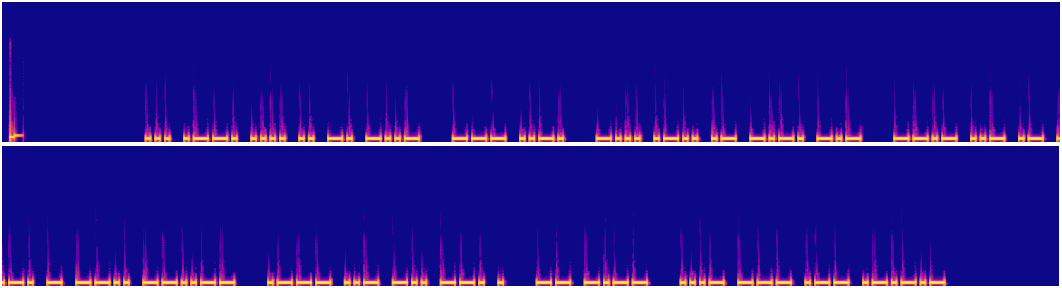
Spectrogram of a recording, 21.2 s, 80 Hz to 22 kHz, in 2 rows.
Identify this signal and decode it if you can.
Morse code, heard as a keyed tone, about 25 wpm, 700 Hz. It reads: SPHINX OF BLACK QUARTZ, JUDGE MY VOW.
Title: Pangram Challenge v2 - 25wpm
